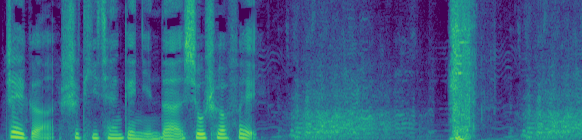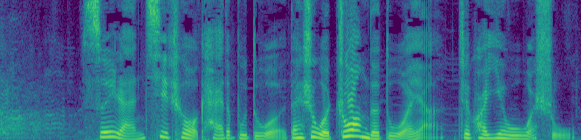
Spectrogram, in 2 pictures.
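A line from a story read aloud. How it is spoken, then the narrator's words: Sighing. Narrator (Chinese): 我老爸叹了一口气说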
